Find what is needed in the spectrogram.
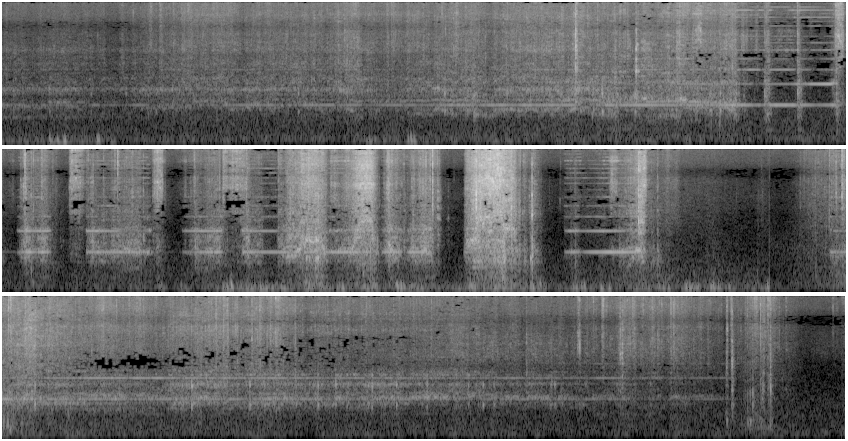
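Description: An RC crawler's electric drivetrain whines steadily at a high pitch, growing louder as the truck approaches. In the middle it is joined by loud, irregular crunching and scraping as the tyres climb over wet leaves and sticks close by. After that the whine goes on more softly as the truck moves off.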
